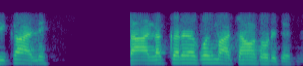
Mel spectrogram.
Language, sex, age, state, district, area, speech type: Sindhi, male, 18-30, Maharashtra, Thane, urban, conversation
